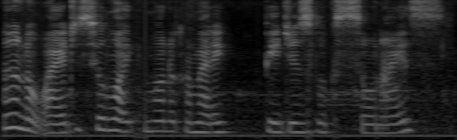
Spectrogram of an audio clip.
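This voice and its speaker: Young Portuguese-accented woman, relaxed chatty vlogger voice, faint noise behind. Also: medium pitch, brisk. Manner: chatty, relaxed, talks to viewers while drawing. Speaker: planner artist and vlogger. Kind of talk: casual live-stream chat while journaling.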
